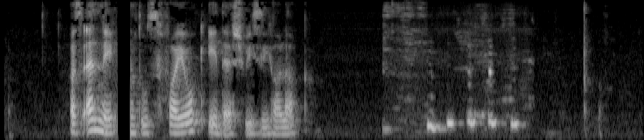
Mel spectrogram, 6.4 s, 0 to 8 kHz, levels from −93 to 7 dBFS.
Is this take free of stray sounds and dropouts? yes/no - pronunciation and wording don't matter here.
no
